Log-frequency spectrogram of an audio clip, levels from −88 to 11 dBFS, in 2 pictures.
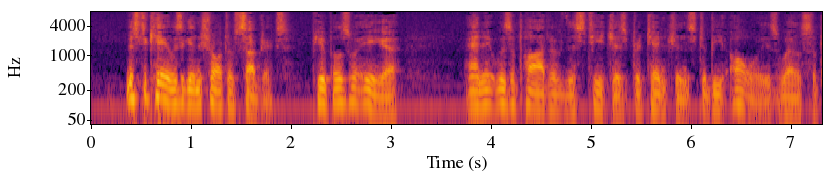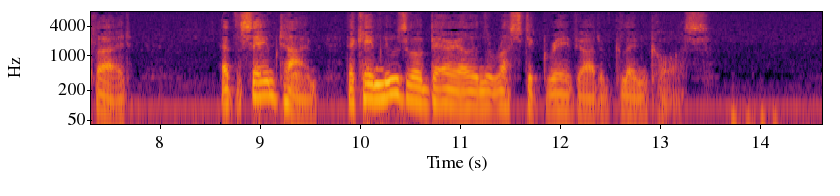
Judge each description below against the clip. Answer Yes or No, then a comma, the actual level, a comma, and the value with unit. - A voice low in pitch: Yes, very low, 95 Hz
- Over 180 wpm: No, average, 170 wpm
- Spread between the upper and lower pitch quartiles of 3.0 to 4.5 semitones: No, average, 5.3 semitones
